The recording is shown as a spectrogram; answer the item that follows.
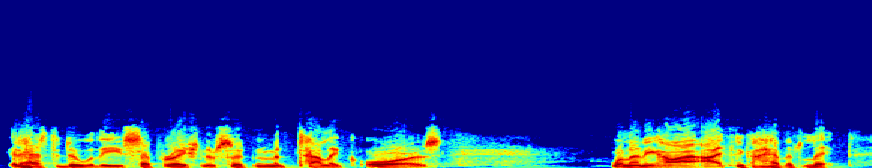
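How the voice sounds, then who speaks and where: Deep-voiced anxious, evasive businessman. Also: sing-song, pushed and bright, husky, exaggerated voice. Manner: earnest, halting, defensive. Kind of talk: old-time radio drama acting. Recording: muffled old radio recording.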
